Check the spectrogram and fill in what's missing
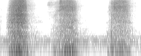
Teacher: there's no vibration in the throat, so it's just from the mouth. The tongue goes between the teeth, and it's th, th, th.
